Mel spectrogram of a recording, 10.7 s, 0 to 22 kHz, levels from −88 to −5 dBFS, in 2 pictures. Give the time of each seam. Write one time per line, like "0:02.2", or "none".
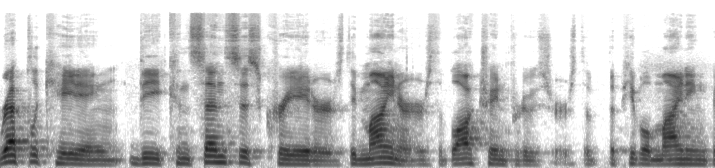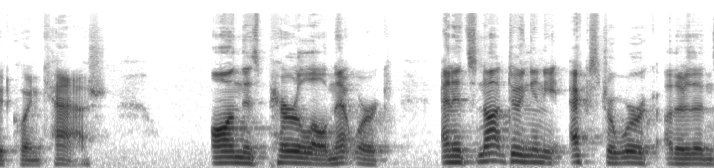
0:00.9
